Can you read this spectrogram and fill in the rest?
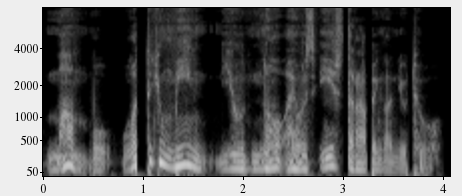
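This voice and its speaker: A man's voice: low voice, very animated, moderate pace, creaky, mellow, breathy edge, dry recording, studio quality, heavily acted. A man voicing a polite, nervous young grown son in a mafia ASMR roleplay, hesitant and stammering. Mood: nervous, defensive.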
